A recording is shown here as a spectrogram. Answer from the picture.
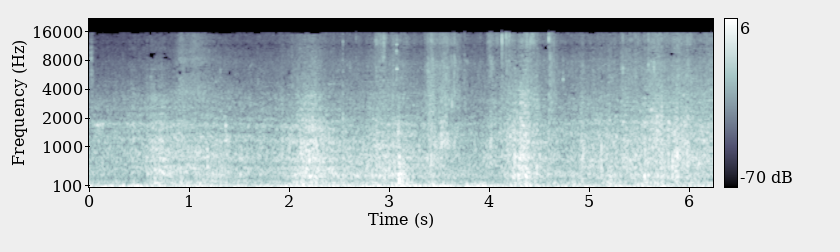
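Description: Jeep Gladiator pickup wading through a shallow creek crossing, water sloshing and splashing around its tyres over a steady low rumble, the splashing swelling a few times.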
